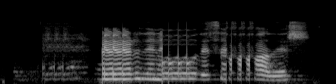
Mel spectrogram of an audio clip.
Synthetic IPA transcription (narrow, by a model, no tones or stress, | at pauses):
œɾðɪnɪðɪ̥θɛfaafaːðɪɾ̥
